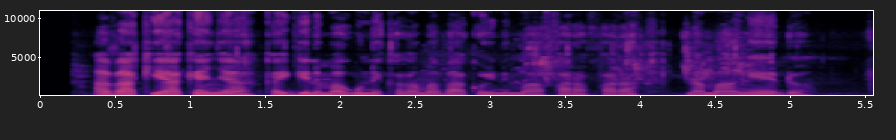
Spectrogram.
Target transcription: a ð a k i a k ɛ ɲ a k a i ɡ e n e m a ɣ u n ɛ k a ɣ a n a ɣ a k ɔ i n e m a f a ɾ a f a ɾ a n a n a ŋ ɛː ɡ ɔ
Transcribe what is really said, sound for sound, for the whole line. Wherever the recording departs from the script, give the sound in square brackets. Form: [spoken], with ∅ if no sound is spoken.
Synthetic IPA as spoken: a ð a k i a k ɛ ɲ a k a i ɡ e n e m a ɣ u n [e] k a ɣ a [m] a [ð] a k ɔ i n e m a f a ɾ a f a ɾ a n a [m] a ŋ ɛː [d] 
